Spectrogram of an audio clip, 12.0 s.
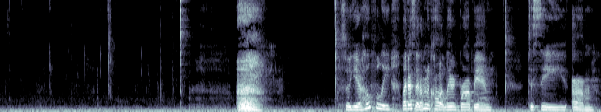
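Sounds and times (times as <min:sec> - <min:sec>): person chewing chicken: 0:00.0 - 0:04.0
low hum: 0:00.0 - 0:12.0.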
